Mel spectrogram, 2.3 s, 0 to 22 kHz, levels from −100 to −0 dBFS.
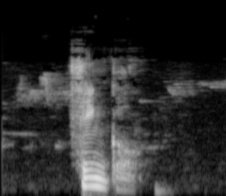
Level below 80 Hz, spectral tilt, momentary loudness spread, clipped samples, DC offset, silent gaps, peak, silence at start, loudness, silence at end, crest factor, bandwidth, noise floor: -54 dBFS; -4 dB/octave; 22 LU; under 0.1%; under 0.1%; none; -2 dBFS; 0.4 s; -18 LUFS; 0.9 s; 22 dB; 9.4 kHz; -50 dBFS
